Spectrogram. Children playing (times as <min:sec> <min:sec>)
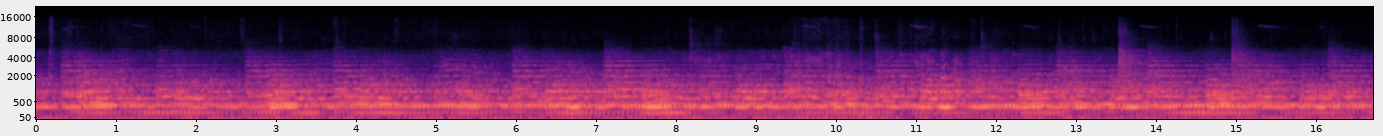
0:08.2 0:12.4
